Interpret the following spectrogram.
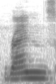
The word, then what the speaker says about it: Rhen's: you so Avion one Ren's Quest I believe the H is silent so let's just run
